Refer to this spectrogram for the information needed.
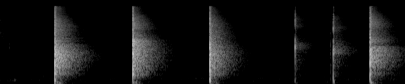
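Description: Six sharp hand slaps ring out loud with no talking: three evenly spaced, then three quicker ones, two of them lighter and shorter. The slaps are given as a rating out of five.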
